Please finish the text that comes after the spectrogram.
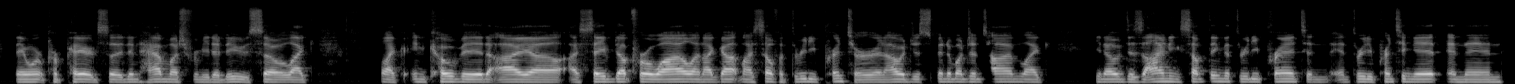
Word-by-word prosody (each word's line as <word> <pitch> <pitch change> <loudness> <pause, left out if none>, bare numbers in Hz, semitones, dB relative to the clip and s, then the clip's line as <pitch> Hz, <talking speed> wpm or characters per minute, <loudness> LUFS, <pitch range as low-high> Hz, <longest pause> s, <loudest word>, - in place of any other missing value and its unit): they 115 - +1
weren't 120 0 +1
prepared, 120 -3 +1
so - - -1
they 110 - -1
didn't 115 +1 -4
have 120 +2 -1
much 115 -1 -3
for 115 - -12
me 110 -1 -6
to 110 -1 -2
do, 120 0 -3
so, 110 +1 +1
like 110 -2 -2 0.7
like, - - -2
in 120 -2 -7
COVID, 120 -2 +4
I, 115 0 +2
uh, 110 -1 +3
I - - -1
saved 120 +3 0
up 130 0 +4
for - - +5
a 120 - +7
while 120 +1 +6
and 120 -1 -1
I 115 - +1
got 120 +1 +1
myself 120 +1 -1
a 120 - -5
3D 125 -1 -5
printer 120 -5 -3
and 110 0 -3
I 110 - -2
would 120 -1 +3
just 120 0 -7
spend 130 0 -5
a - - +1
bunch 125 -1 -1
of 125 -1 -3
time, 125 0 -1
like, 115 -2 -5 0.4
you 125 - -9
know, 120 0 +3
designing 125 +2 0
something 125 +4 -2
to 130 - -1
3D 130 -1 -5
print 130 0 0
and 115 -1 -9
and 110 0 -10
3D 125 -1 -1
printing 125 0 -4
it, 245 0 +5
and 115 0 -4
then, 115 0 -3
120 Hz, 220 wpm, -24 LUFS, 115-125 Hz, 0.7 s, a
